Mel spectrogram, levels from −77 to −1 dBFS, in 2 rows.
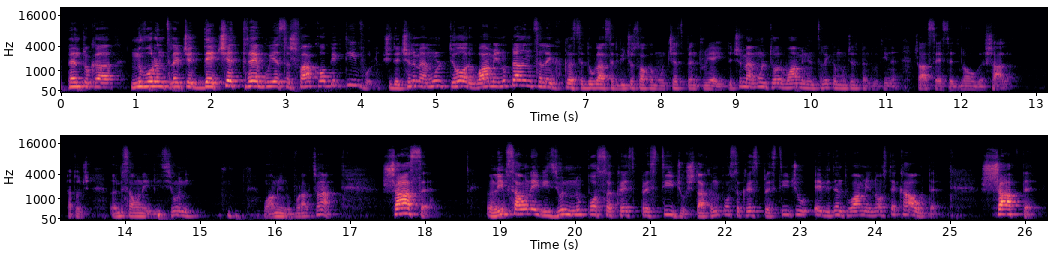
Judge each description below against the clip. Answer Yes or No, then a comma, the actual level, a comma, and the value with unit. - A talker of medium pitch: Yes, medium, 170 Hz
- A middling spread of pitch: No, wide, 5.8 semitones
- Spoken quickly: Yes, fast, 185 wpm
